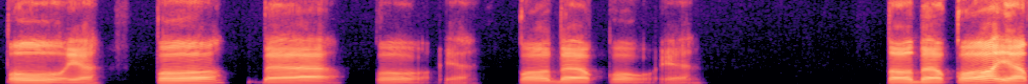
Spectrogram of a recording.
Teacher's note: po-nya tebal, baknya tipis, kemudian kofnya juga tebal ya.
